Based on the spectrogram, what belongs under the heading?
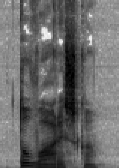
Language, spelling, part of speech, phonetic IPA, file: Ukrainian, товаришка, noun, [tɔˈʋareʃkɐ], Uk-товаришка.ogg
- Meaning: female equivalent of това́риш (továryš, “comrade”)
